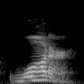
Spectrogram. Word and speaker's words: water: They say it like the T is a D. That's how they say it. Water.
